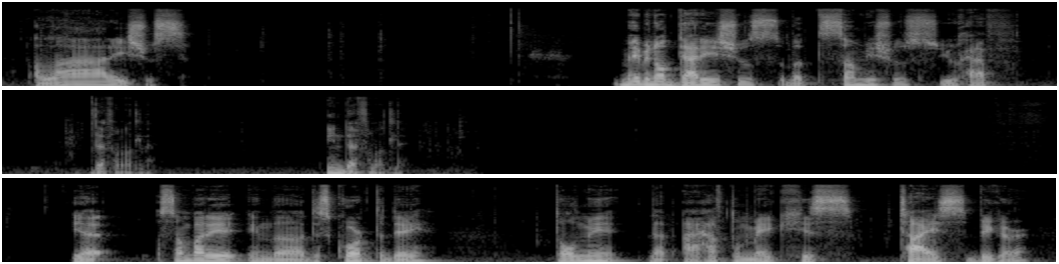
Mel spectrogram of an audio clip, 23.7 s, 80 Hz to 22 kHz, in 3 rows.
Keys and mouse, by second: 2.1 g, 2.5 ], 3.0 ], 6.2-8.5 ctrl+alt+right drag, 11.0 alt+right click, 11.9-19.2 ctrl+alt+drag, 19.2-23.7 alt+right drag.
